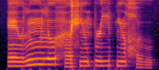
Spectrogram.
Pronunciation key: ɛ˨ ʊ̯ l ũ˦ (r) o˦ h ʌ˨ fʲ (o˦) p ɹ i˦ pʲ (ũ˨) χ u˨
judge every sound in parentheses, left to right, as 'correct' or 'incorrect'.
incorrect, incorrect, incorrect

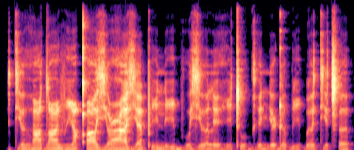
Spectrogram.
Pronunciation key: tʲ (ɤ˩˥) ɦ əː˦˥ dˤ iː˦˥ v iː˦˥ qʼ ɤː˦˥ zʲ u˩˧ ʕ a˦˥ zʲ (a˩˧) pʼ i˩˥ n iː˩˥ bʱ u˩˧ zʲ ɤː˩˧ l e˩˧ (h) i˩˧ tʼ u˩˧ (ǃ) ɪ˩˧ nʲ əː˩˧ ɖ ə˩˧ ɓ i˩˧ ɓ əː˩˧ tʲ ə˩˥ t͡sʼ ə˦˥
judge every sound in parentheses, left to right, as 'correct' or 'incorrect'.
correct, incorrect, incorrect, incorrect

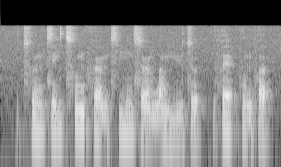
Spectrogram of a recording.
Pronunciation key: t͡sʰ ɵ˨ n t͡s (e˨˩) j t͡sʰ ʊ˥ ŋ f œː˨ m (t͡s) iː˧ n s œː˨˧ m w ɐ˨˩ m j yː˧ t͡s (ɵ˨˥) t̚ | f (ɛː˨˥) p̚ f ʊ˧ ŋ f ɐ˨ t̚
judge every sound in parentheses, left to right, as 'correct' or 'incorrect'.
incorrect, incorrect, correct, incorrect

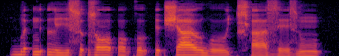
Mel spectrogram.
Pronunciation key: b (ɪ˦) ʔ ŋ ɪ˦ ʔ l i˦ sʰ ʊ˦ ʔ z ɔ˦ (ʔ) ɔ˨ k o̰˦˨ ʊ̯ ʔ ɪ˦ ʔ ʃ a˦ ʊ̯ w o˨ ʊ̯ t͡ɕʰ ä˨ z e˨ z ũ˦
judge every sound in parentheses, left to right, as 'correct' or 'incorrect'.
incorrect, correct

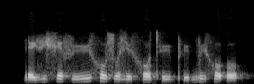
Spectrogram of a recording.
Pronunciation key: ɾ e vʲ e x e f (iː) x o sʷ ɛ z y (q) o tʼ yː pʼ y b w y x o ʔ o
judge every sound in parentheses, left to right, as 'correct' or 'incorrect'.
incorrect, incorrect

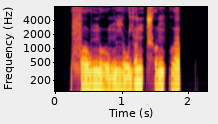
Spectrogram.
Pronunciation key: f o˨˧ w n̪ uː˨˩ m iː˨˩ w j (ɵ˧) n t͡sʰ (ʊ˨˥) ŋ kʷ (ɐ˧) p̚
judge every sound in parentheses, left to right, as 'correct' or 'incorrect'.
correct, incorrect, correct

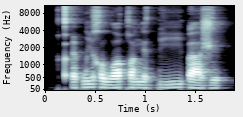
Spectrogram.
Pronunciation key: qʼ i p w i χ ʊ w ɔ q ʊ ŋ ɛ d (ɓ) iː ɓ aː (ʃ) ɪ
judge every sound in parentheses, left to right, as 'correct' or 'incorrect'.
correct, incorrect

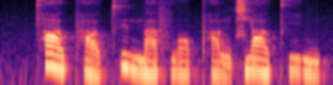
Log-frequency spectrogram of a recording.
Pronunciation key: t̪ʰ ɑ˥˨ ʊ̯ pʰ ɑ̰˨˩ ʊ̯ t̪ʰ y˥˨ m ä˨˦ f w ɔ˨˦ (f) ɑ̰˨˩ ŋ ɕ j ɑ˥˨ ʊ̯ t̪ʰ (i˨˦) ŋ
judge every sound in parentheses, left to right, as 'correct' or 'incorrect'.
incorrect, incorrect

